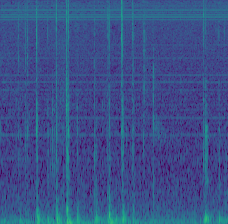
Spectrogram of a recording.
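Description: Code being typed on a computer keyboard while setting up Python Selenium Chrome automation: quick irregular keystrokes in short bursts, close and fairly quiet, with no talking.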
